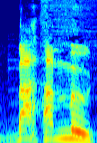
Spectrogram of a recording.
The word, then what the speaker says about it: Bahamut: That's right, it's pronounced Bahamut.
